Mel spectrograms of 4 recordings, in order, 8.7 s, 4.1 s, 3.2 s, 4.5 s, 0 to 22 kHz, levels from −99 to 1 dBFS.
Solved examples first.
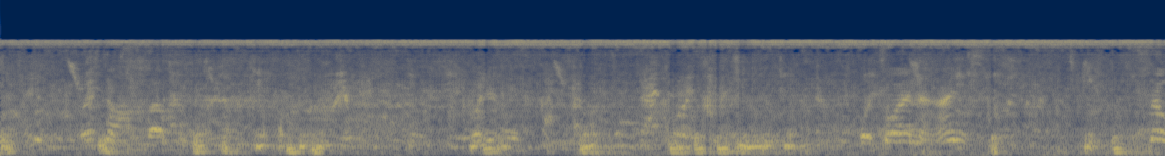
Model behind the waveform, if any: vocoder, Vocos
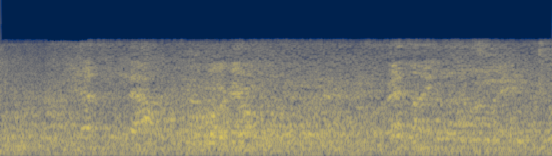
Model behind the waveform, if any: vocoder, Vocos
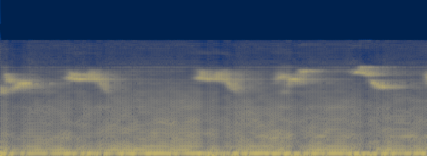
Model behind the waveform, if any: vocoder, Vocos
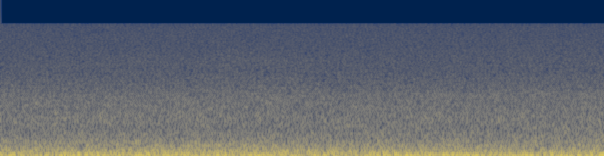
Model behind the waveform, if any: vocoder, Vocos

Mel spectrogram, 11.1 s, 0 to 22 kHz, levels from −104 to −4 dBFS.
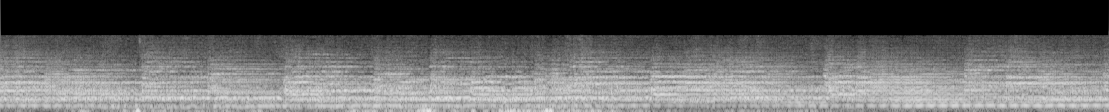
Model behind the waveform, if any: vocoder, Vocos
